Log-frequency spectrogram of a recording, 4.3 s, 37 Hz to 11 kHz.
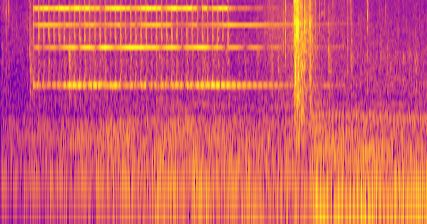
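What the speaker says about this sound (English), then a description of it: "The payphone at the edge of the plaza was ringing again." A payphone rings at the edge of a plaza in the video game Alan Wake 2, a steady electronic ringing tone held for several seconds over a low ambient rumble, then cut off by a sharp click.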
